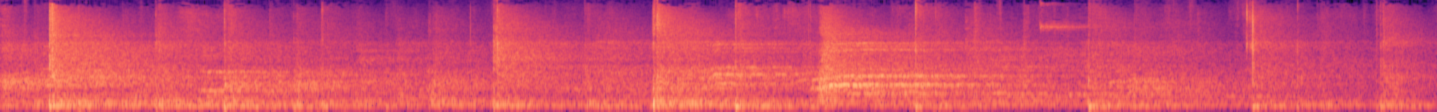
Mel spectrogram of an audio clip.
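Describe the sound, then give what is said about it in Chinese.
Girls' volleyball team of Fufeng Junior High School in Taoyuan, Taiwan, practicing after school in the school gymnasium at a little after five o'clock: sharp smacks and thuds of balls being hit and bouncing at irregular intervals, over a steady murmur of faint voices and the occasional sneaker squeak. “现在大概是五点多，那国中生他们其实已经下课了，不过呢，他们的排球队还是要留下来练习。 嗯，那就来听听他们练球的声音吧。”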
